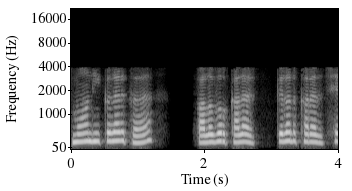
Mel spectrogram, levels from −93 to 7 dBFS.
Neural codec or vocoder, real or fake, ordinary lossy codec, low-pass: codec, 16 kHz, 0.2 kbps, FocalCodec; fake; AAC, 16 kbps; 7.2 kHz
